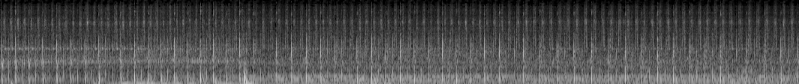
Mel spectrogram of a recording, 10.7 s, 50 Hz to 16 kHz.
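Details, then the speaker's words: New Stirlingkit model M12B engine on its first start and run, throttled down to its lowest idle: crisp, evenly spaced exhaust chuffs at a slow steady beat, no knocks or misses; normal idle. "i think that's as low as we can get it to idle open the throttle up a little bit"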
